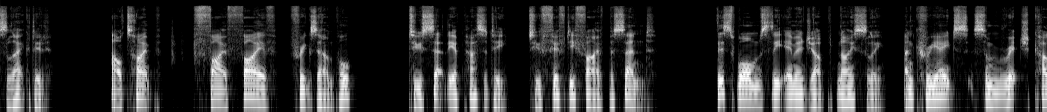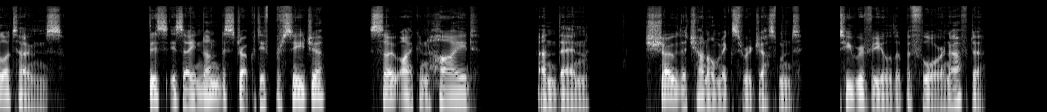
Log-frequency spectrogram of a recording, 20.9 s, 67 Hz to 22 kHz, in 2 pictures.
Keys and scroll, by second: 1.8 5.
